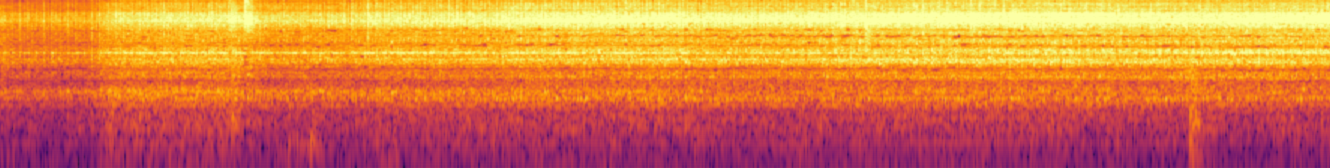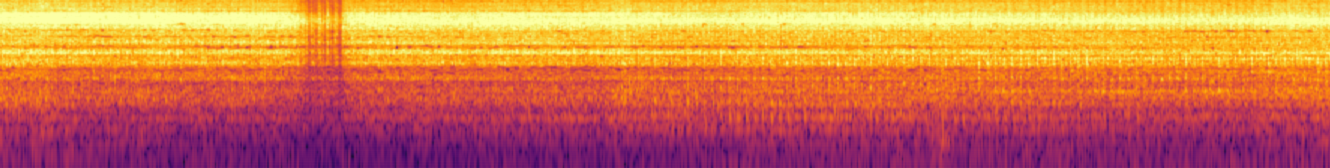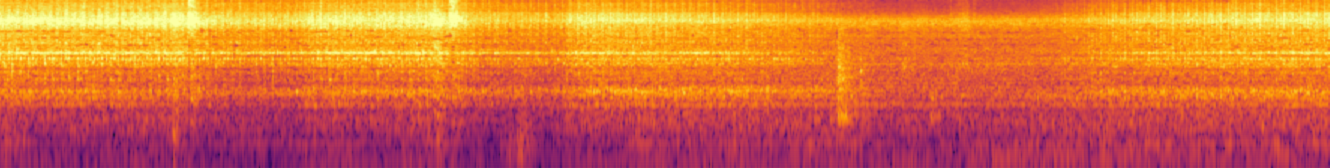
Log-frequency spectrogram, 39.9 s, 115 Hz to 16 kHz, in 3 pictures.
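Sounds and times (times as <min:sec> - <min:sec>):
wood lathe motor: 0:00.0 - 0:39.9
cutter hissing on wood: 0:01.2 - 0:35.1.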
